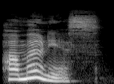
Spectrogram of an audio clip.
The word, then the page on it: harmonious: British English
